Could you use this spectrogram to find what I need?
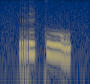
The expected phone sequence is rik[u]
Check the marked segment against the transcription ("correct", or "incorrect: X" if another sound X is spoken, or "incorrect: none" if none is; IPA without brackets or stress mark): correct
